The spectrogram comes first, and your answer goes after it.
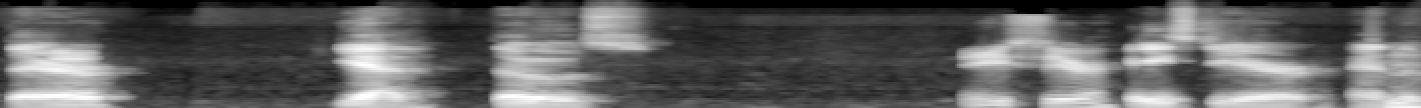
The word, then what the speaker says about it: Aesir: It's like, I don't know how to pronounce anything, but it's like Aesir and then the Vanir, like there. Yeah, those. Aesir and the Vanir.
